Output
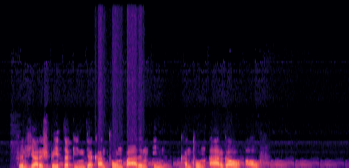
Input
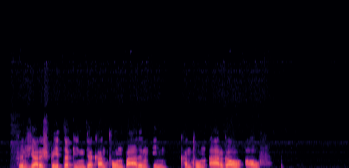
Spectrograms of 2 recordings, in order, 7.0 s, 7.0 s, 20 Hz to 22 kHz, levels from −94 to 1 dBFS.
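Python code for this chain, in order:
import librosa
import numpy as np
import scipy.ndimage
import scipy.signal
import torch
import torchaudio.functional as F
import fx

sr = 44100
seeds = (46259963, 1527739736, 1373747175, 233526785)

y = fx.quant_companded(x, sr, bits=8, at=(1.88, 2.89))
y = fx.bass_treble(y, sr, bass_db=-12, treble_db=-4, at=(4.63, 5.1))
y = fx.echo_wet_lowpass(y, sr, ms=498, feedback_pct=56, hz=690.0, wet_db=-21)
y = F.gain(torch.from_numpy(y), 6.0).numpy()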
